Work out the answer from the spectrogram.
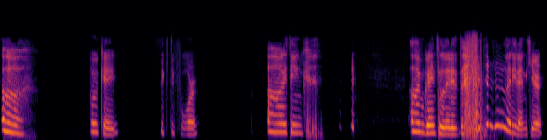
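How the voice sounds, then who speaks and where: A woman chatting casually as a host, reacting to a story in a giggly, excitable, rambling way. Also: a little high, extremely slow, long pauses, no echo, dull audio. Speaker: host reading fan fiction aloud and reacting. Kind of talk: casual reaction stream chat.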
